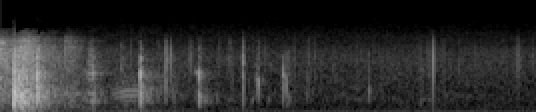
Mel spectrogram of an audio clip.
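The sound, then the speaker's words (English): A glass vase full of water smashes on a wooden floor: one loud, sharp crash followed by a scatter of bright, irregular clinks and ticks as pieces settle and fade. “My lovely glass vase smashed into a thousand pieces.”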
